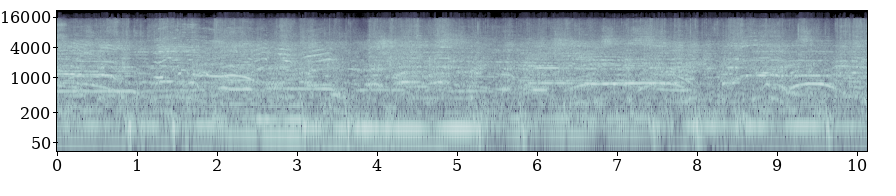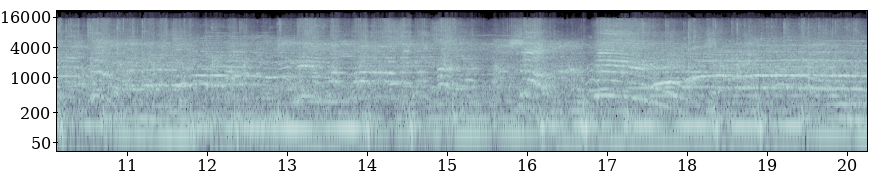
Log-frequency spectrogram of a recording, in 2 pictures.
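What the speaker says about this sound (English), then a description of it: "Brian Keith gets a standing ovation from this crowd." A wrestling crowd on its feet for a standing ovation: sustained loud cheering, whooping and shouting that swells in waves for the full length, with scattered chanting voices.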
